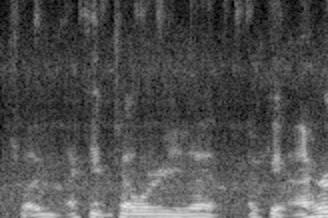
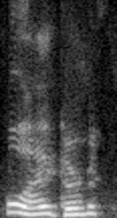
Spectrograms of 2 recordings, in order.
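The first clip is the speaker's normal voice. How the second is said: much higher, louder cheery muppet hello; bright puppet greeting a friend; Ernie impression; 12 semitones higher, 6 dB louder than usual. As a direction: greets Kermit in a high, bubbly muppet voice. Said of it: "have 'em talk to each other".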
